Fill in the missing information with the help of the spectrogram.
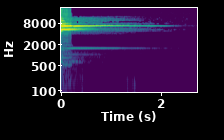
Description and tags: a sound of a metal object striking the glaze, heavily reverberated
metal, reverb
